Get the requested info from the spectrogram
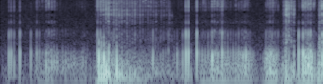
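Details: Cat purring close up, a short burst of deep, buzzing rumble that jumps suddenly louder after a quiet start, with rough, rapid pulsing and airy breath noise on each cycle.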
